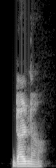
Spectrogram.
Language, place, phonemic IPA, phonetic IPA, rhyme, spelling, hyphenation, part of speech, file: Hindi, Delhi, /ɖəɾ.nɑː/, [ɖɐɾ.näː], -əɾnɑː, डरना, डर‧ना, verb, LL-Q1568 (hin)-डरना.wav
- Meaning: to fear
